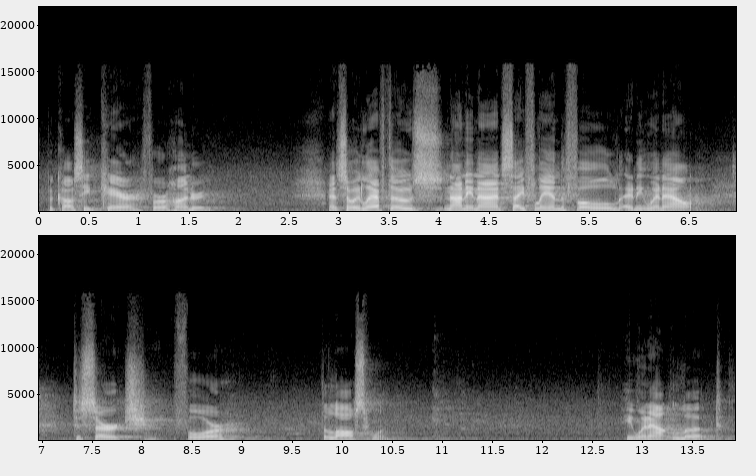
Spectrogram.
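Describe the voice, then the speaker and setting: A man preaching a sermon from the pulpit, telling folksy stories and dropping to a hush for emphasis. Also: mid-range voice, unhurried, long pauses, long reverb tail, slight background noise. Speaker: pastor. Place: church sanctuary.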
